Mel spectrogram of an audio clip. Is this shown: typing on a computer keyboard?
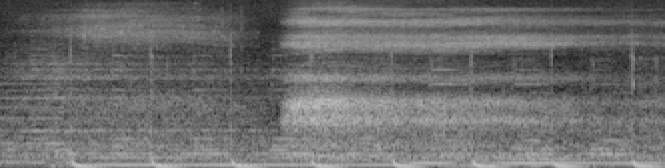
no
